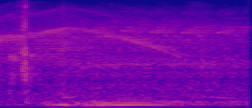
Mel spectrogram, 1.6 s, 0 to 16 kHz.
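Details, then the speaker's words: 2008 Acura TL 3.5 V6 with misfire complaint, driven hard, starting up: cranks and catches with high thin squeal over the revving from a noisy slipping accessory belt, while cylinder 5 misfire counts rise. "Hear the belt out there making noise."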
